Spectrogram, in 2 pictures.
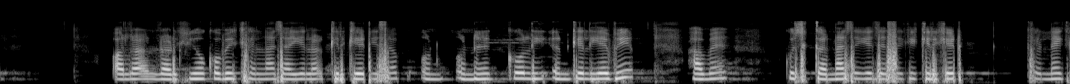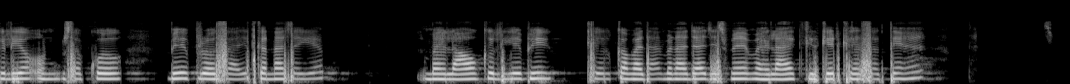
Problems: constant background noise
